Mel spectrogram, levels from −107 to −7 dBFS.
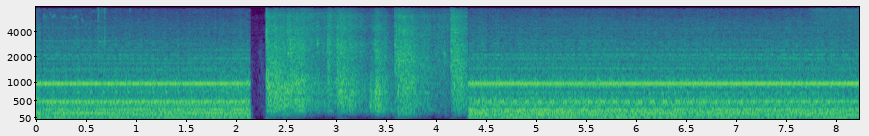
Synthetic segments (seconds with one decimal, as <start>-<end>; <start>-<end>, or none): none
